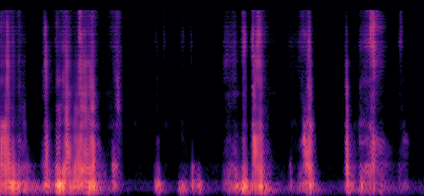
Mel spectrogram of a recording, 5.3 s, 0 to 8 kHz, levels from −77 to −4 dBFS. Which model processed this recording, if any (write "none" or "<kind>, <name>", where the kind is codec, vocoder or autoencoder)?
vocoder, Vocos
